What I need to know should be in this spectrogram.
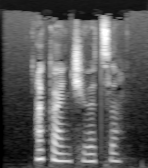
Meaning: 1. to finish, to end, to be over 2. passive of ока́нчивать (okánčivatʹ)
- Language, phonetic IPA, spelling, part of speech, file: Russian, [ɐˈkanʲt͡ɕɪvət͡sə], оканчиваться, verb, Ru-оканчиваться.ogg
